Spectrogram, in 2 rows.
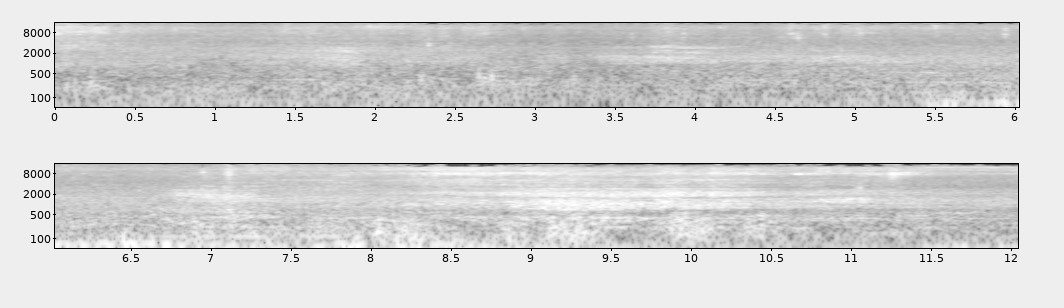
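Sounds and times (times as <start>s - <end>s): low traffic rumble: 0.0s - 12.0s
vehicle passing: 5.3s - 12.0s.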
